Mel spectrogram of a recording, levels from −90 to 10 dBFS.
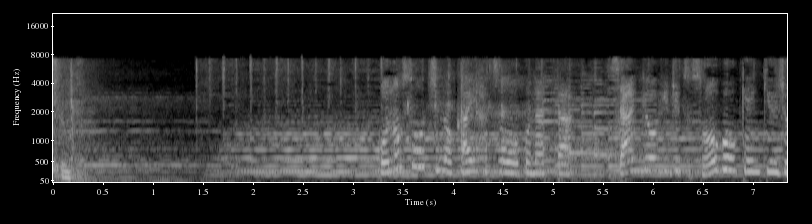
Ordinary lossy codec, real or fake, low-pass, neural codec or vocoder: AAC, 32 kbps; fake; 7.2 kHz; vocoder, 44.1 kHz, 128 mel bands, Pupu-Vocoder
